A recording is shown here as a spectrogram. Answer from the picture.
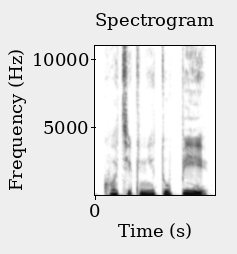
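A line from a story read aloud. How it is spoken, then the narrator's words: Growled. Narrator (Russian): рыкнула Изабелла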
